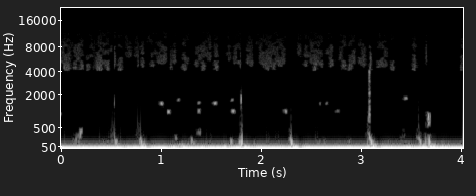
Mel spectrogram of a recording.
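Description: Low, steady hum with soft, uneven thumps on a film soundtrack.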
